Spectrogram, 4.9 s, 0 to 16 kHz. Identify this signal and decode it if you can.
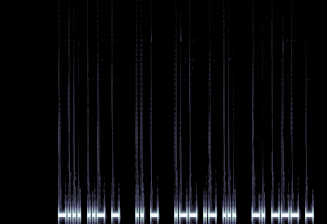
Morse code, heard as a keyed tone, about 33 wpm, 700 Hz. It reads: BUT IT WAS NOT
